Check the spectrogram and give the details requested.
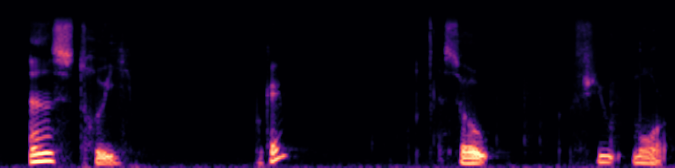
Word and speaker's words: instruit: Instruire, instruit. Okay, so you can notice that even if I put this final T, so as usual, I don't pronounce it. Okay, conduit, construit, cuit, détruit, instruit.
